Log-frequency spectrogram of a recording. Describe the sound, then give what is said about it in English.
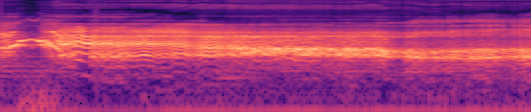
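A loud, piercing screech held steadily for nearly three seconds, shrill and wavering slightly in pitch. It sounds like a human voice imitating the screech, with no talking. “Just hear this loud, ear-piercing screech.”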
